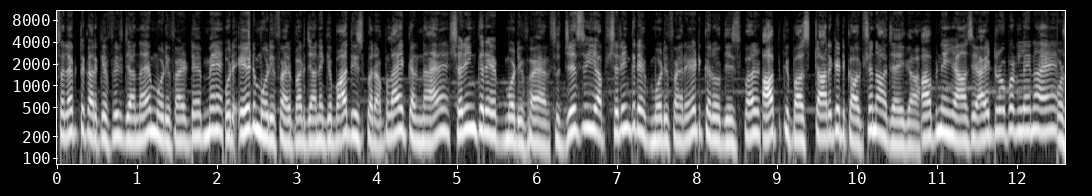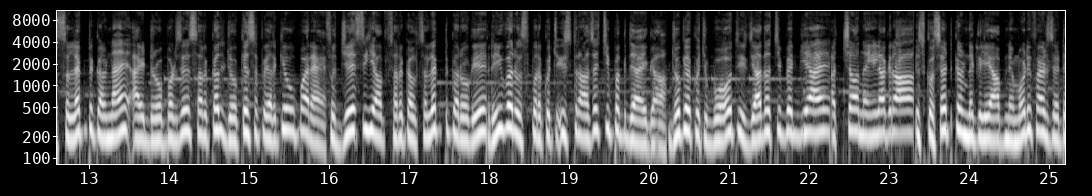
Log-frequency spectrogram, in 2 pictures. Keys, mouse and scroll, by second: 0.5 scroll up 3, 1.3 click, 2.0-5.0 drag, 9.3 click, 12.9 click, 13.7 middle click, 14.9 click, 17.6 click, 20.0-21.7 drag, 24.5-25.2 drag.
